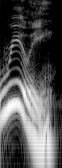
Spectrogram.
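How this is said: It sounds interested and engaged. The listener finds the news interesting. "maybe new that you didn't know and you think it's interesting"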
